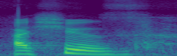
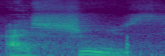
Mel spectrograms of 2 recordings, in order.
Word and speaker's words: Ashus: And for your dessert table, I have the CEO and founder of Ashus Cakes and Pastries. Karibu sana. Asante sana. Did I pronounce the first part correctly? Kind of. Ashus. Ashus.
